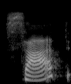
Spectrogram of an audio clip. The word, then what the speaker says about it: saat: Saat is, how do you say it in Turkish though? Saat. So 2 A's we have, saat. Yeah, which is kind of long here as well. We don't say sat, but like saat.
